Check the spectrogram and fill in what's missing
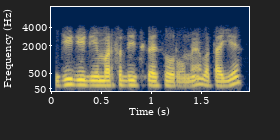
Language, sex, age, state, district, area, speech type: Urdu, male, 30-45, Delhi, East Delhi, urban, conversation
